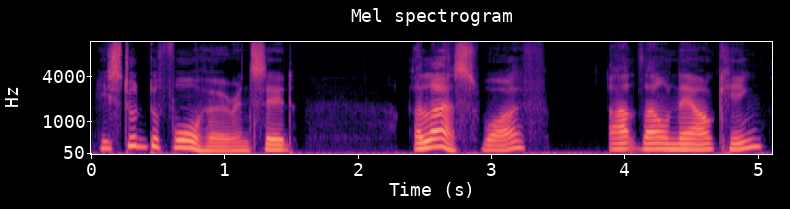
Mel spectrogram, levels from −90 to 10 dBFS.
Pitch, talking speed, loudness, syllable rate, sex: 175 Hz, 140 wpm, -16 LUFS, 4.1 syllables/s, male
